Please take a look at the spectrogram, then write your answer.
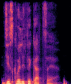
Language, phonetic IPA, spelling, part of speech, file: Russian, [dʲɪskvəlʲɪfʲɪˈkat͡sɨjə], дисквалификация, noun, Ru-дисквалификация.ogg
- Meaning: disqualification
